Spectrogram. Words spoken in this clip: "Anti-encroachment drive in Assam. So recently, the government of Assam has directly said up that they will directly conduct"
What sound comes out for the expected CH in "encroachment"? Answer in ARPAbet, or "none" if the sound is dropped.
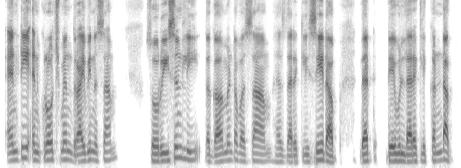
CH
